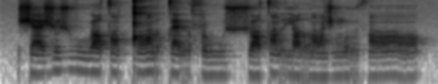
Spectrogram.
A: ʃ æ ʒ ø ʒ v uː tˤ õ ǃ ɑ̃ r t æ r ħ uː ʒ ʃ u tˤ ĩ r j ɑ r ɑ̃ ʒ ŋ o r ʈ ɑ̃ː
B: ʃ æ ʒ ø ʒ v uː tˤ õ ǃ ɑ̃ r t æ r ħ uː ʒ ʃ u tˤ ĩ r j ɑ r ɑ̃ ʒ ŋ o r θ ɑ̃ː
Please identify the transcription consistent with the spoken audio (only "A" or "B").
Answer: B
